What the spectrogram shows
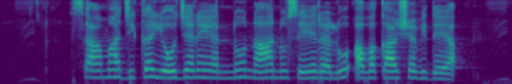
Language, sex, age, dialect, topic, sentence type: Kannada, female, 18-24, Central, banking, question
